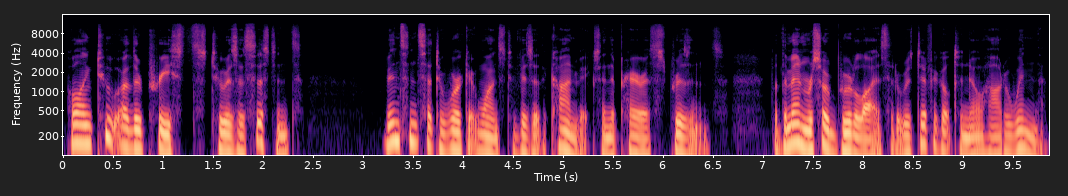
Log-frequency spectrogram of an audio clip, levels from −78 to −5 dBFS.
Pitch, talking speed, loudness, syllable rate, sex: 115 Hz, 225 wpm, -19 LUFS, 6.2 syllables/s, male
